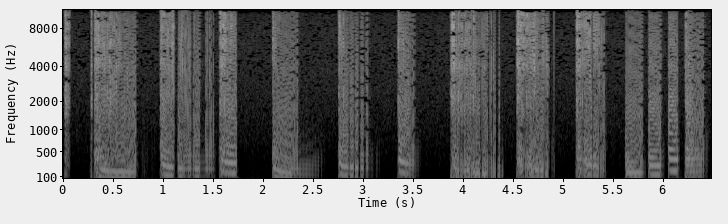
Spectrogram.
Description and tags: I BREAK IT YOU BUY IT !!! It's a new motto.....
Hehehehe This is a Bent DR 550 MK II YEp it is....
